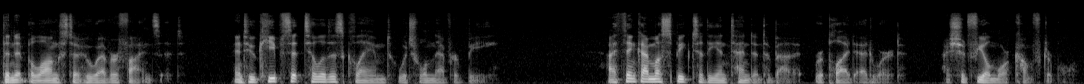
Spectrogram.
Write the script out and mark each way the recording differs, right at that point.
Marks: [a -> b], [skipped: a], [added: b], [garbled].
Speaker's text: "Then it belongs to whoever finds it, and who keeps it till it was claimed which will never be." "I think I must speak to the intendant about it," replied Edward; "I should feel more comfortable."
"Then it belongs to whoever finds it, and who keeps it till it [was -> is] claimed which will never be." "I think I must speak to the intendant about it," replied Edward; "I should feel more comfortable."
